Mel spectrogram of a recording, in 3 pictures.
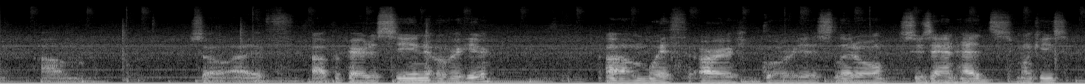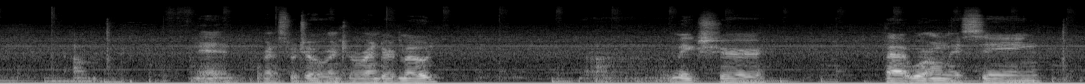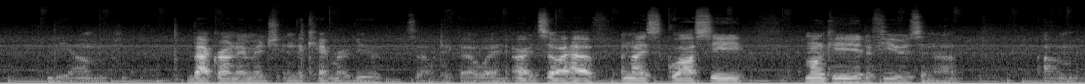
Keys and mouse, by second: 4.3 middle click, 22.0-23.5 drag, 23.7-25.5 drag.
